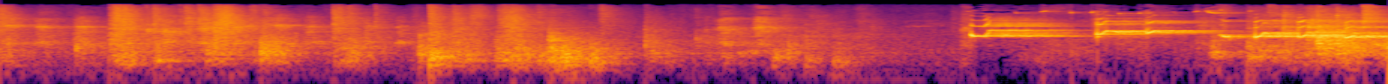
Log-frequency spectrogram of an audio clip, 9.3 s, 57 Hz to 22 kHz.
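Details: Miniature schnauzer puppies, two brothers born on 10 October, indoors: soft scattered whimpers, then a loud run of high, steady whines with stacked overtones, rising and breaking off in short repeated pieces.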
